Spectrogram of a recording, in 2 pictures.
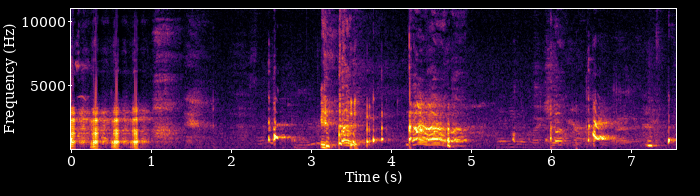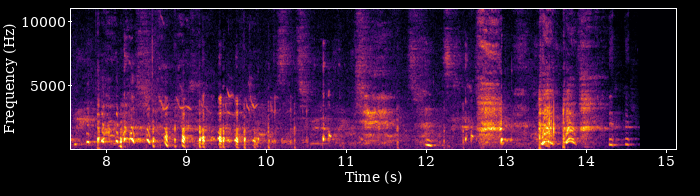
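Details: Repeated short, sharp hiccup bursts from two two-month-old infants hiccupping together, mixed with adult voices and laughter in the room; hiccups.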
